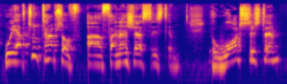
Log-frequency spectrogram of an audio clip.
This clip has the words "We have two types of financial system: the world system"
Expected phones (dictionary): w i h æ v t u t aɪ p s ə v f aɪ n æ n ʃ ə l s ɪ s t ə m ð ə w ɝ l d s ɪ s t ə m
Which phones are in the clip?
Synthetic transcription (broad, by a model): w i h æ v t u t aɪ p s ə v f aɪ n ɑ n ʃ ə l s ɪ s t ə m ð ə w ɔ d s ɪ s t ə m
